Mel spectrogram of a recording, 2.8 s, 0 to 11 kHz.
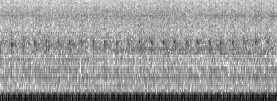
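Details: Ford Mustang GT500 at cold start idle: light fast ticking, about eight a second, over a smooth idle; cause unknown.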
